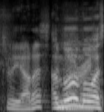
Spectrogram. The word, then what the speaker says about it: Oumuamua: Oumuamua. I saw a lot of pronunciations, to be honest. Oumuamua sounds right because it's a Hawaiian word.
